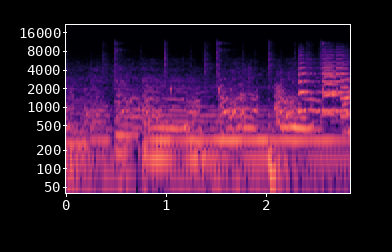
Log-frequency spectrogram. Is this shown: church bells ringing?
no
